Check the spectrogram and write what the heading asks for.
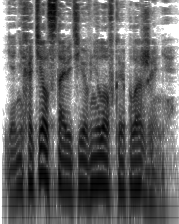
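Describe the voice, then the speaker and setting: A man narrating a children's audiobook in an expressive way, giving each character a voice. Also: sits low, fast talker, breathy edge, dry recording, clean studio sound. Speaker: audiobook reader.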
